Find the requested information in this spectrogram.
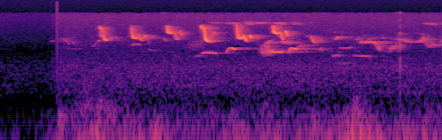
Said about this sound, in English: I can hear two birds singing clearly at the moment. There's a blackbird, which is a fluty one in the background, and you can hear chiff-chaff going chiff-chaff, chiff-chaff, chiff-chaff.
